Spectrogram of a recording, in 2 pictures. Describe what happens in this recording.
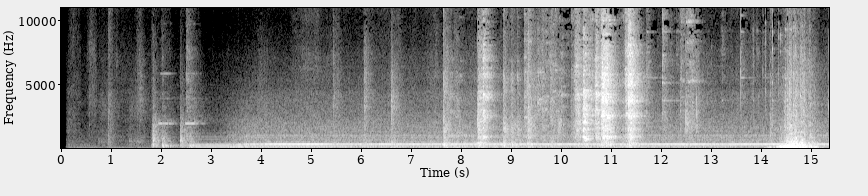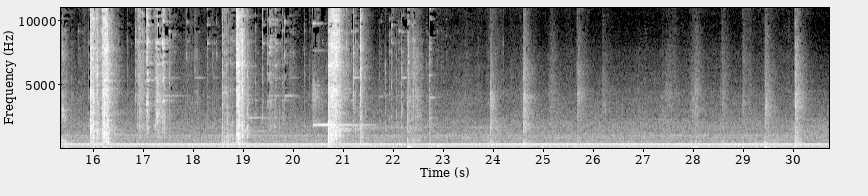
I started the microwave then, while it ran I took the cutlary, opened the drawer and loaded the cutlary into the drawer, then the bell rang and I went to the door.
